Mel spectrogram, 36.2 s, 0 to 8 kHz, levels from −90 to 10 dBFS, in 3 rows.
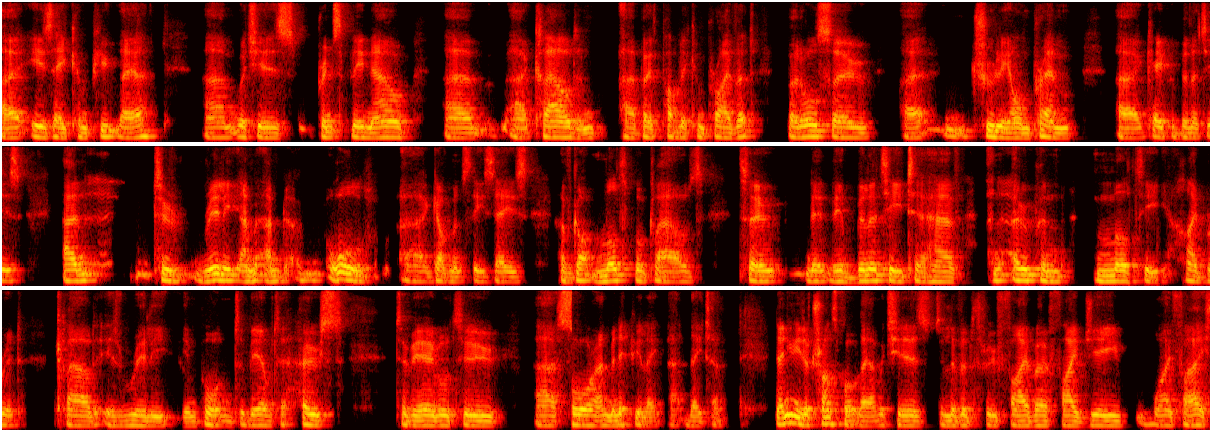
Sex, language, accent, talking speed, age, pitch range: male, English, British, 130 wpm, 50-69, 105-130 Hz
